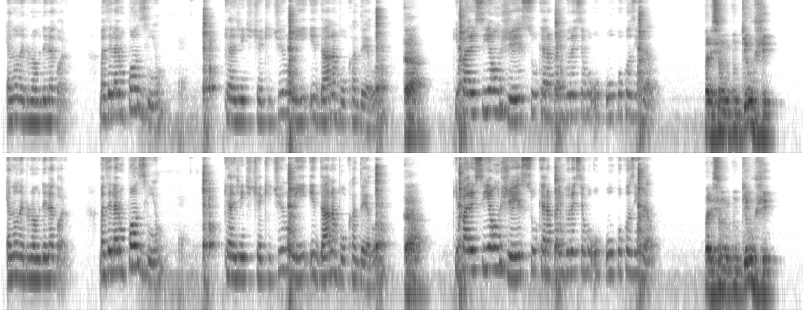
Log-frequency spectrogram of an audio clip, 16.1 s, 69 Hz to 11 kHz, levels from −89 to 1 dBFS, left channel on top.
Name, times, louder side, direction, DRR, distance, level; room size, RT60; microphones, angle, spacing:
voice 1, 0.1-1.4 2.0-3.3 4.5-7.7 9.1-13.1, right 5 dB, 45° right, 0.4 m, -33 dB
sound 1, 2.7-4.6 4.9-5.0 5.3-7.8 8.5-11.7 12.4-14.6, right 4 dB, 75° right, 1.1 m, -37 dB
voice 2, 8.1-8.5 14.1-15.3, equal, 70° left, 1.5 m, -27 dB
4.3 x 2.7 x 3.9 m
head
